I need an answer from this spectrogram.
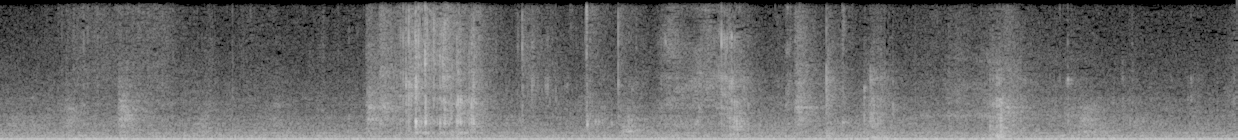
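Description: People chewing and biting into toasted bread with a soft bean-and-tomato topping: a few short bite and chewing noises, the clearest about two seconds in, over a steady low hum.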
